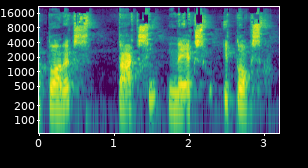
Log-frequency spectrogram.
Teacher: Perceba que esse X do final do tórax, ele tem o som de KS.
